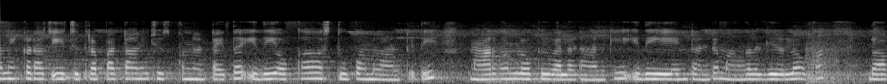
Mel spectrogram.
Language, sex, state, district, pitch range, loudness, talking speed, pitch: Telugu, female, Andhra Pradesh, Guntur, 240-260 Hz, -15 LUFS, 120 wpm, 250 Hz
